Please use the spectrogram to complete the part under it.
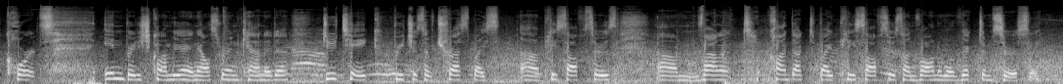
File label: serious message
